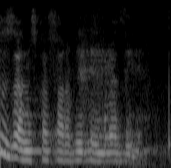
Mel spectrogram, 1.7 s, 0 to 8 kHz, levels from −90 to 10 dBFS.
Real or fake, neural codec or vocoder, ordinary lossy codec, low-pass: fake; autoencoder, 48 kHz, 32 numbers a frame, DAC-VAE, trained on Japanese speech; Opus, 16 kbps; 7.2 kHz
